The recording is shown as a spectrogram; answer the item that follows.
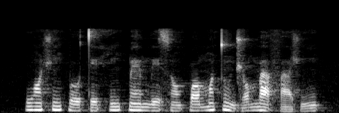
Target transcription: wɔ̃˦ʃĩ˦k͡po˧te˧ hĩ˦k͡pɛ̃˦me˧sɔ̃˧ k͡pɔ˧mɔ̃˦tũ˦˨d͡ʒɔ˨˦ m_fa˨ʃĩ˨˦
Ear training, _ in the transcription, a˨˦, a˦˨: a˦˨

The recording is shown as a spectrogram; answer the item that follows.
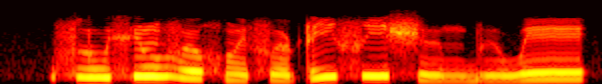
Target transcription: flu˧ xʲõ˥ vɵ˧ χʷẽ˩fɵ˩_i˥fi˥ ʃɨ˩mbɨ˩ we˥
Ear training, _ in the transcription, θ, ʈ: ʈ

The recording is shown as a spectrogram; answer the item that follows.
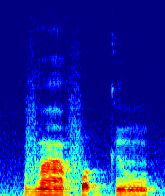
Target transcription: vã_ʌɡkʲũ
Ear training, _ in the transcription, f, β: f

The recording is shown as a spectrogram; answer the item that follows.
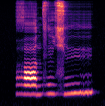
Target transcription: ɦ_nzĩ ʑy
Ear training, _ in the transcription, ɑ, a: ɑ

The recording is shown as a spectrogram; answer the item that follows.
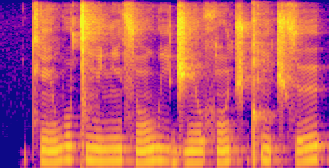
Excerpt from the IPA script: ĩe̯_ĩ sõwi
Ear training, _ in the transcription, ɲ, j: ɲ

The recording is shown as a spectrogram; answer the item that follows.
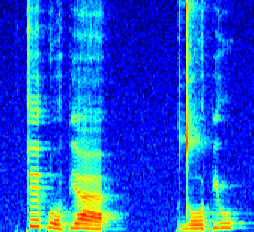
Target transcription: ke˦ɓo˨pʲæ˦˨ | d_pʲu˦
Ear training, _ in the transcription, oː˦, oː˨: oː˨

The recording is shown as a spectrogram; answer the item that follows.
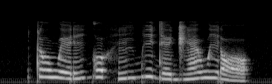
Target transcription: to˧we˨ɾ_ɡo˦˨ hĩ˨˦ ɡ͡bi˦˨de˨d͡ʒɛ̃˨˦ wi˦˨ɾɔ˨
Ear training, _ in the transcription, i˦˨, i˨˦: i˨˦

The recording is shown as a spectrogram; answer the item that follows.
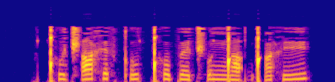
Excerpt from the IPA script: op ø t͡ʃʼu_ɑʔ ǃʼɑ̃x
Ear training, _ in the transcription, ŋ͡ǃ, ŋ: ŋ͡ǃ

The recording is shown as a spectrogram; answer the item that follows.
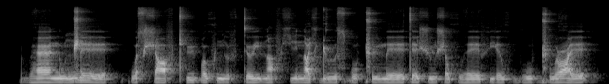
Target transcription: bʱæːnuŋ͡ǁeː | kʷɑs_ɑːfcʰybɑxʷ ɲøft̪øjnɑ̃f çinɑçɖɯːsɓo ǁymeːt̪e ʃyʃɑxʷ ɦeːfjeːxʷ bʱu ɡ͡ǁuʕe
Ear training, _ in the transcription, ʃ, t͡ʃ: ʃ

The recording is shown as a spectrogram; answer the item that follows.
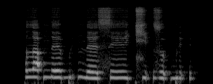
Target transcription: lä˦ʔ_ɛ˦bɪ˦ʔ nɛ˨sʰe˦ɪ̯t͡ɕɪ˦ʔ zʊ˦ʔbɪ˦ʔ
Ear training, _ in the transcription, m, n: n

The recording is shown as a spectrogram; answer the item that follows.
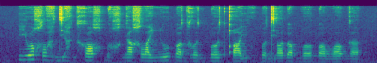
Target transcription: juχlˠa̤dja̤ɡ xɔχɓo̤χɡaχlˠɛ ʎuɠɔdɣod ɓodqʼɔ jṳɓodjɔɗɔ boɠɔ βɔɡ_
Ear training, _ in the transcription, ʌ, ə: ʌ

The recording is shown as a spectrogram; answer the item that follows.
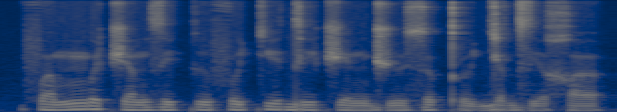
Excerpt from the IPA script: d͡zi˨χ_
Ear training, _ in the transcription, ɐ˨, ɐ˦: ɐ˦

